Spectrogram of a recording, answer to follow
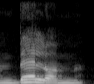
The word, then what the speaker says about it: bel homme: on dira donc un bel homme et vous entendez encore une fois cette liaison qui est plus simple à dire un bel homme on le dit en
